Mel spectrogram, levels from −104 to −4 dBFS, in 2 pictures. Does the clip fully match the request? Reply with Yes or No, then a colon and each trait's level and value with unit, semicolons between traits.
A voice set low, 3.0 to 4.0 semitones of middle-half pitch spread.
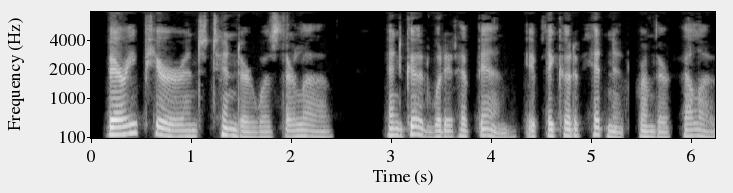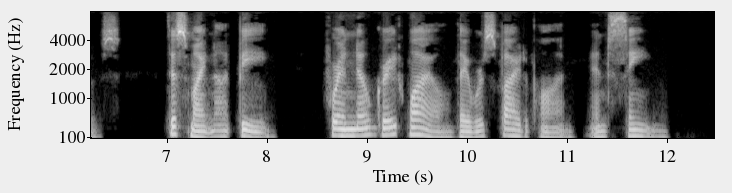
Yes: low, 130 Hz; average, 3.7 semitones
